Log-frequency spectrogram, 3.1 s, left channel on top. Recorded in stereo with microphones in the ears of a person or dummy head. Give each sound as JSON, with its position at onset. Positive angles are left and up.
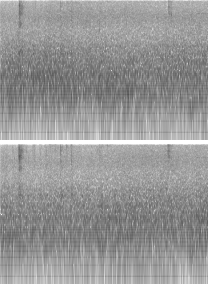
{"t": 0.3, "sound": "chewing", "side_deg": -80, "distance_m": 1.5}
